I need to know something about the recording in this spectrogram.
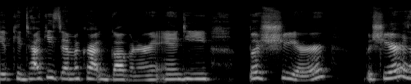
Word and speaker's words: Beshear: more than happy if Kentucky's Democrat governor, Andy Beshear, is how you say it, was able to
